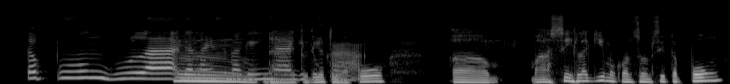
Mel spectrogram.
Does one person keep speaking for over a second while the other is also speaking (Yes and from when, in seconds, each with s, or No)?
Yes, from 1.7 s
